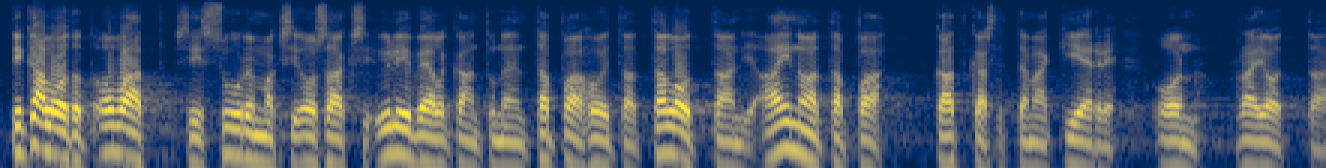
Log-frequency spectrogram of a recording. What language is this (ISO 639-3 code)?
fin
